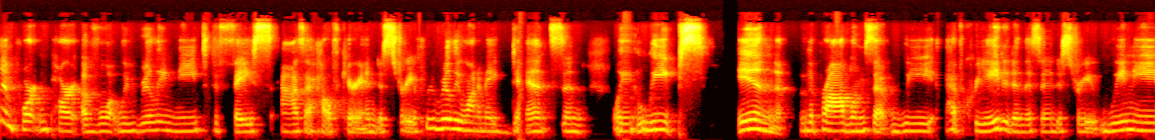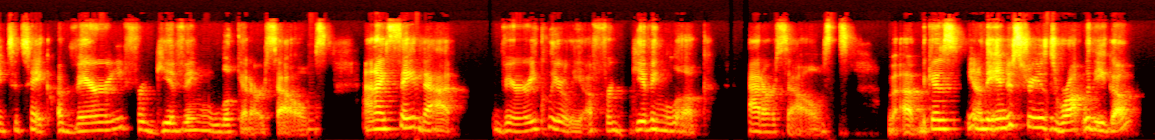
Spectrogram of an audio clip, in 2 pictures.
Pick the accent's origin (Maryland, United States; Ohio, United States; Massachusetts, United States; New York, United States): New York, United States; Queens; I grew up in Queens, New York, where there was no such thing as a majority.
